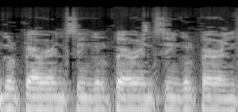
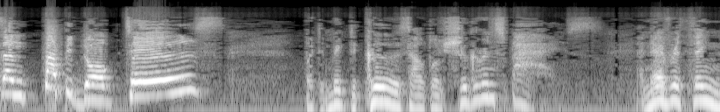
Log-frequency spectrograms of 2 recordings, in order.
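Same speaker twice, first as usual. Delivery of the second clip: spoken word poem; 12 semitones higher, 9 dB louder than usual. Acted. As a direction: perform it like a poet on stage. Poem narration.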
